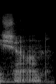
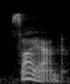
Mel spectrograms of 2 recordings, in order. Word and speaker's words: Sian: said that out loud, my name is pronounced Cyan. It is spelt like Shan, but it doesn't have the little accent above the A. Lots of people see my name and assume it's Shan and call me Shan, which is a perfectly innocent mistake.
